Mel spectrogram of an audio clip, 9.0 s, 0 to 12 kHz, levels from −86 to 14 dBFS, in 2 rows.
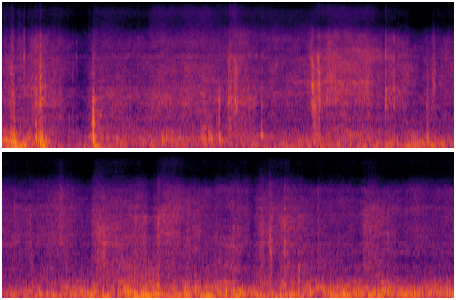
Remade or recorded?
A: remade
